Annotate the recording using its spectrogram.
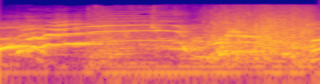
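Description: A woman's high, drawn-out squeal, then water splashing and sloshing in a cold-plunge tub as she dunks fully under and comes back up.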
